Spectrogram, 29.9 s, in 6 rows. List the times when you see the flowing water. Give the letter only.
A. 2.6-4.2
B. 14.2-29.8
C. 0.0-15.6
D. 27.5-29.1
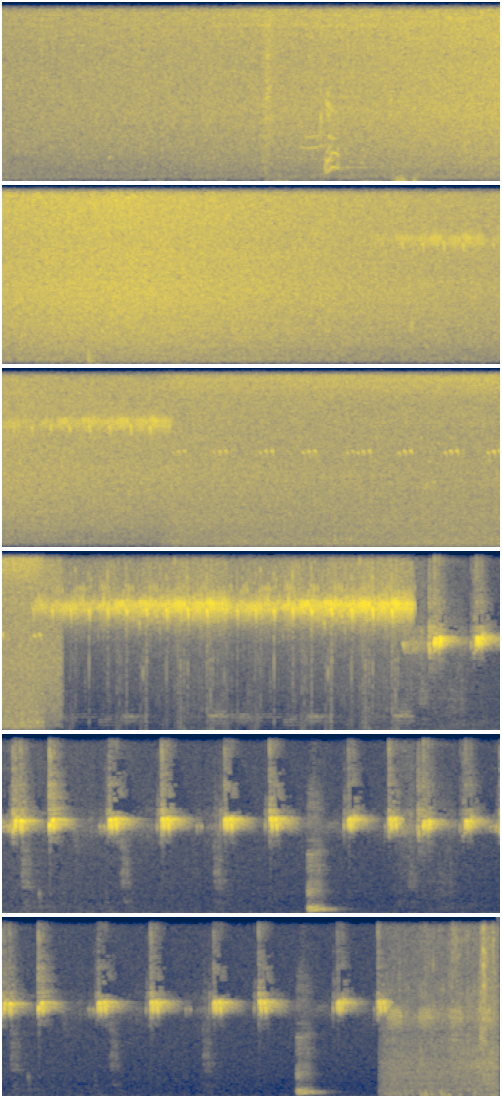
C.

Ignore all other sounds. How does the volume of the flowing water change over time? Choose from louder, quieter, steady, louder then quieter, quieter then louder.
louder then quieter.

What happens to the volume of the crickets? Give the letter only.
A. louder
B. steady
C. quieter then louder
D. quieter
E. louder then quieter
E.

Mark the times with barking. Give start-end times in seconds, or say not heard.
2.6-4.2.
